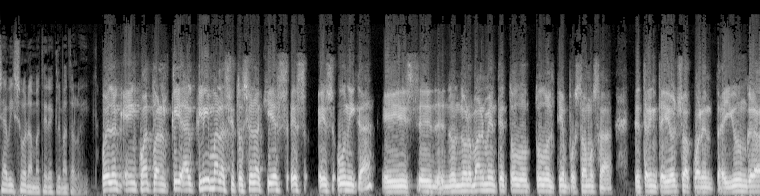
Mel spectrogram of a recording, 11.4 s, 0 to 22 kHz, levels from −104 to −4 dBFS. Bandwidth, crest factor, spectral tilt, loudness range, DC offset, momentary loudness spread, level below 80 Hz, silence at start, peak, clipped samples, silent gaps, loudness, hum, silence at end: 11.5 kHz; 10 dB; -6.5 dB/octave; 2 LU; under 0.1%; 7 LU; -48 dBFS; 0 s; -8 dBFS; under 0.1%; none; -18 LUFS; none; 0 s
